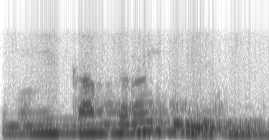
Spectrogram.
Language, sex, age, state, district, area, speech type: Marathi, male, 18-30, Maharashtra, Washim, rural, conversation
